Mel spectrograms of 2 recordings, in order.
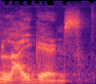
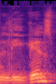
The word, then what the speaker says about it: ligand: बहुत लोग बोलेंगे नहीं सर प्रोनाउंसिएशन रॉन्ग कर रहे, इट्स नोन एज लाइगेंड्स। आप लिगेंड्स बोलिए या लाइगेंड्स बोलिए, एग्जाम में प्लीज स्पेलिंग करेक्ट लिखिएगा, ठीक है?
